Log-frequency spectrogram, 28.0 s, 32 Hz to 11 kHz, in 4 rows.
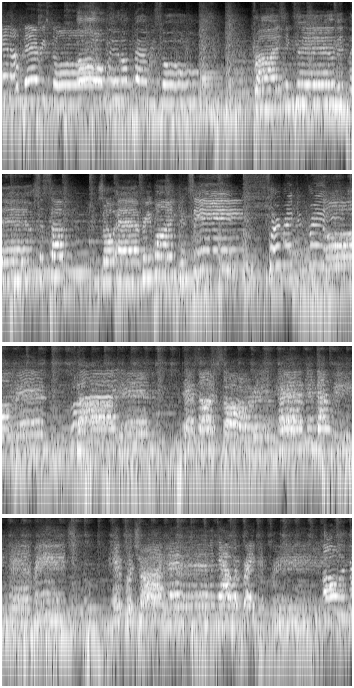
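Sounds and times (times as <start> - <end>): live pit band: 0.0 - 28.0.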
